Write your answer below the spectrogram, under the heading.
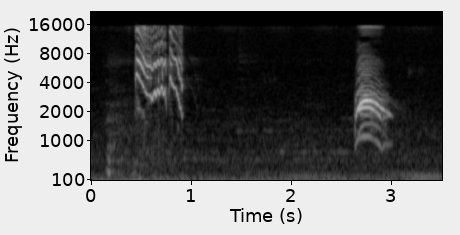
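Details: Oriental magpie-robin (kacer) in the frenzied 'konslet' singing style, used as a lure to provoke rival birds: a rapid burst of high, wavy descending notes, then after a pause an arching phrase of slurred, bending whistles.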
